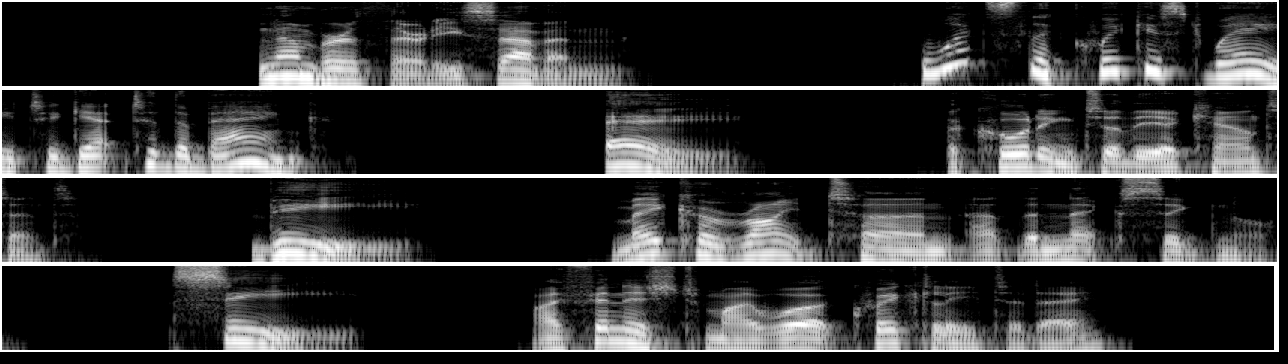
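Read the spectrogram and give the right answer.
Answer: B: Make a right turn at the next signal.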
